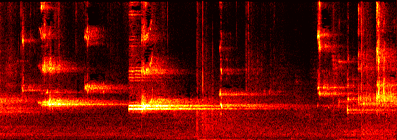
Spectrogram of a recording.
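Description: Basketball game sounds: sneakers squeaking on the court in several short, high squeals, with a basketball bouncing.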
